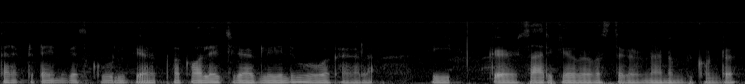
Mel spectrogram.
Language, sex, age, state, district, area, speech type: Kannada, male, 18-30, Karnataka, Chikkamagaluru, rural, spontaneous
